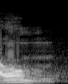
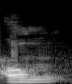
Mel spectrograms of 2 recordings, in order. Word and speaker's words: om: o en voz alta la palabra om recitada largo, así om. M bueno, se hace un poquito más largo, pero en efecto esa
